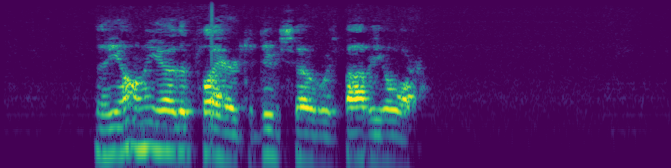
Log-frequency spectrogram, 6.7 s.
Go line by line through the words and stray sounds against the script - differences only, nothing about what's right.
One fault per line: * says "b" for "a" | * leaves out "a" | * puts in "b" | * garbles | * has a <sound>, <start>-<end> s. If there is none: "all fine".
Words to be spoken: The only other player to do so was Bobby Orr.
all fine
